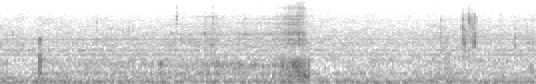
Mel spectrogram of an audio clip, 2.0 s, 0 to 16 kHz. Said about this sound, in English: She kind of cooked up this real mean, almost like a shandy. So, 66% Budweiser, 33% New Glarus Brewing Company out of Wisconsin, the Raspberry Tart. It's just a delicious little beverage. So I'm going to take a little sip here.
